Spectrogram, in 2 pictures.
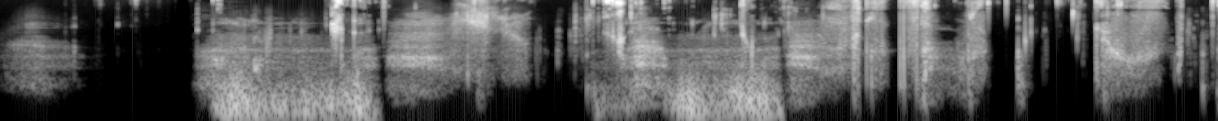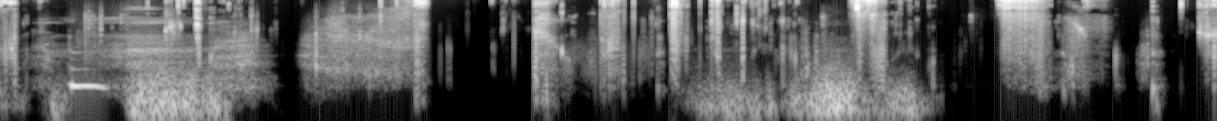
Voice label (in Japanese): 白衣の天使の目覚ましボイス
